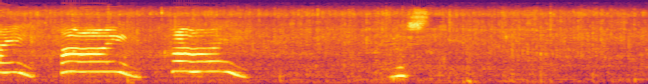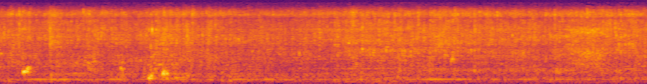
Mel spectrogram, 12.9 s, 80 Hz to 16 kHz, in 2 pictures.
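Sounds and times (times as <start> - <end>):
bathwater sloshing in a bathtub: 0.0 - 12.9
small splashes of bathwater in a tub: 0.0 - 12.9.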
